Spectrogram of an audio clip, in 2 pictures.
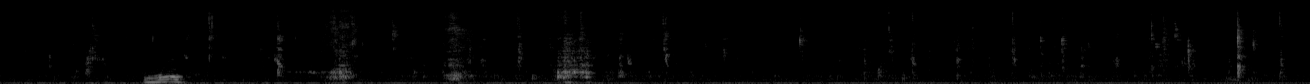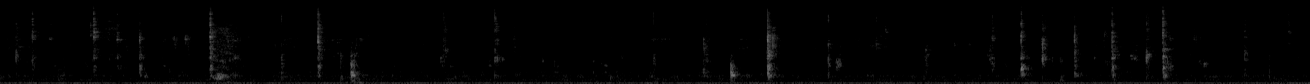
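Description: Faint eating sounds of a man chewing crispy battered sweet-and-sour pork: scattered small mouth clicks and lip smacks, with a short hummed voice sound about a second and a half in.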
